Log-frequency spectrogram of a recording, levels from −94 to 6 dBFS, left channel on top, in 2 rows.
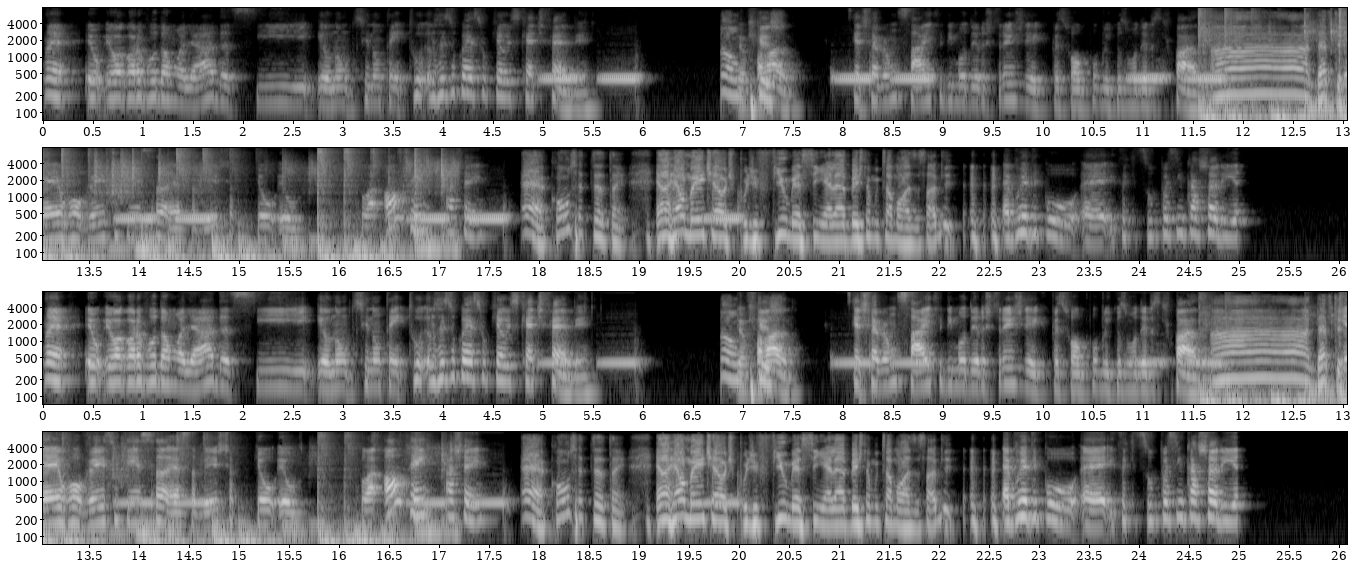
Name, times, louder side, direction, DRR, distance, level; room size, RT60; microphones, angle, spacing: voice 1, 0.0-5.5 6.9-7.5 8.1-11.8 12.9-15.7 16.2-17.5 22.6-25.0, right 7 dB, 90° right, 0.5 m, -28 dB
sound 1, 4.9-5.9 7.9-8.9 10.8-11.8 13.7-14.7 16.7-17.7 19.6-20.0, left 4 dB, 50° right, 2.6 m, -30 dB
voice 2, 6.8-7.4 11.7-13.0 17.8-22.6, right 1 dB, 10° right, 0.4 m, -27 dB
sound 2, 11.6-17.2, left 1 dB, 85° left, 1.2 m, -28 dB
7.2 x 3.1 x 4.4 m
head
